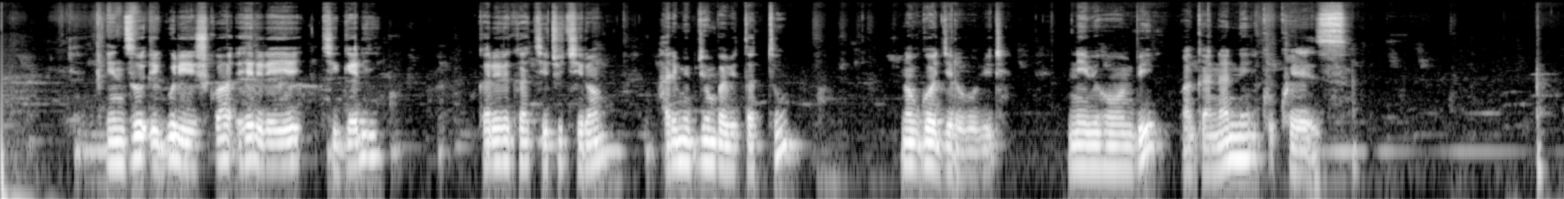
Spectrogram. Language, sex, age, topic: Kinyarwanda, male, 18-24, finance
